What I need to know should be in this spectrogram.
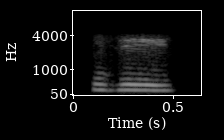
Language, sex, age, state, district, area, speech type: Urdu, female, 18-30, Delhi, New Delhi, urban, conversation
